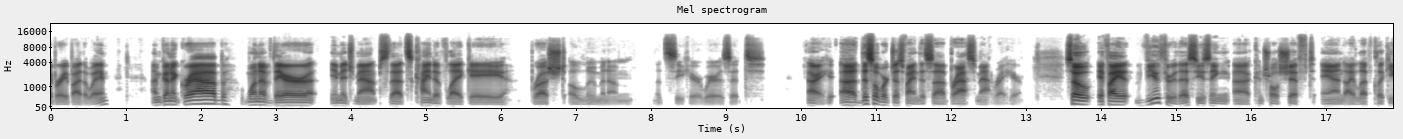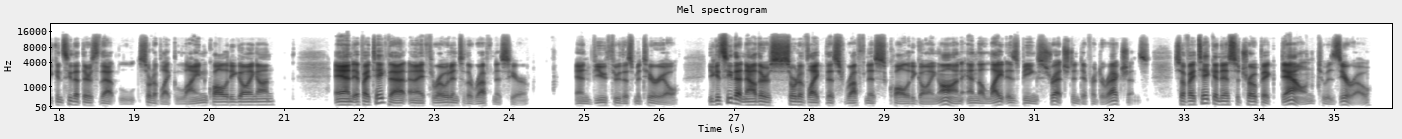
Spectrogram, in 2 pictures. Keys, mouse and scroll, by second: 0.1-2.3 scroll down 8, 3.5-4.3 drag, 7.5 click, 9.8-10.5 middle drag, 12.3 click, 13.4 middle click, 14.0 ctrl+shift+click, 15.1-16.1 drag, 16.6 middle click, 17.6 middle click, 20.9 middle click, 21.4 click, 22.2 click, 23.6 middle click, 24.5 ctrl+shift+click, 25.8-26.3 middle drag, 27.1-27.4 middle drag, 28.4 middle click, 29.6 shift+middle drag, 32.6 click, 33.4 click.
